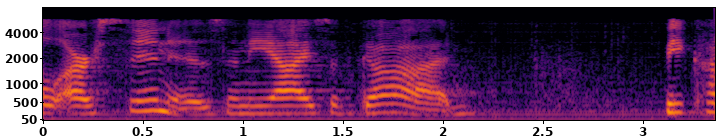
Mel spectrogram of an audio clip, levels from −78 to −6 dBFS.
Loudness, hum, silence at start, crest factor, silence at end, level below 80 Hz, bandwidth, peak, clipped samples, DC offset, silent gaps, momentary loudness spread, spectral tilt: -29 LUFS; none; 0 s; 18 dB; 0 s; -54 dBFS; 6.2 kHz; -12 dBFS; under 0.1%; under 0.1%; none; 22 LU; -4 dB/octave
